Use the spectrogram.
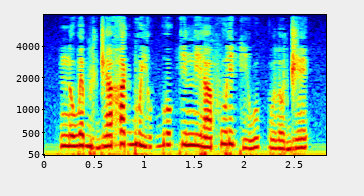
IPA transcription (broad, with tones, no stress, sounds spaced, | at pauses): n o˧ w ɛ˧ b i˨ d͡ʒ ã˧ h a˦ ɡ͡b u˦˨ j u˨˦ ɡ͡b o˦ k i˦ n i˦˨ ɾ ã˨˦ f u˦ ɾ i˦˨ k i˨ w u˧ k͡p u˨ l o˨ d͡ʒ e˧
